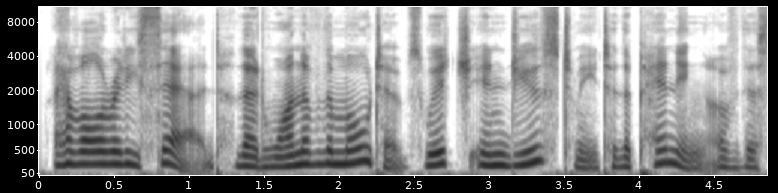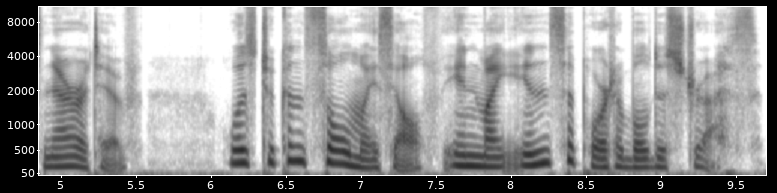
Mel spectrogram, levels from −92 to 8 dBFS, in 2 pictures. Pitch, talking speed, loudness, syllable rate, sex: 200 Hz, 160 wpm, -16 LUFS, 5.1 syllables/s, female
